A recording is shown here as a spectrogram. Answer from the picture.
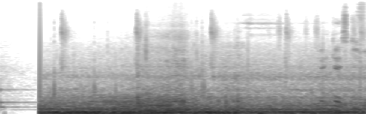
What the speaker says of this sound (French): On essaie de prendre une petite accélération pour avoir le retour. Parce que la ligne d'échappement fait.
